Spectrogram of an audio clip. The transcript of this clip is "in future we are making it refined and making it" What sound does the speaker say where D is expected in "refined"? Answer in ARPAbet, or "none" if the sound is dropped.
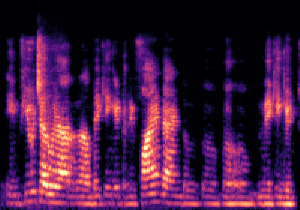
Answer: D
